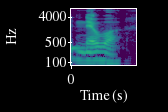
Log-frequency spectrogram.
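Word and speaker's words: never: Sleep alone Arun नेवर यहां पे देखिए नेवर इसे हम नेवर नहीं पढ़ते हैं। लास्ट में जो आर है यानी कि र यह साइलेंट होता है। प्रोनाउंसिएशन में नेवर केवल पढ़ते हैं।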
